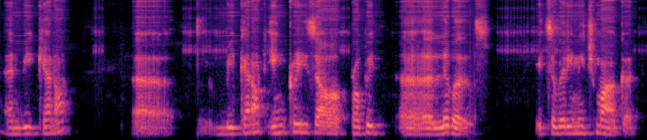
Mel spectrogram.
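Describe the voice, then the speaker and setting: Gravelly husky man on a panel. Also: fairly high pitch, a little mellow. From Sri Lanka. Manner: hesitant, many fillers, laughs now and then. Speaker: panelist, trading company executive. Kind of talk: panel discussion answer.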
